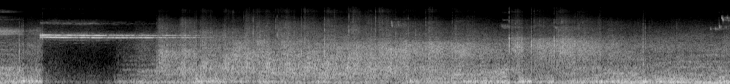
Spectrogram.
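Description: A referee's whistle blows one blast of over a second, starting about half a second in. It is followed by the busy noise of a basketball game in a large hall, with a ball thudding on the court.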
